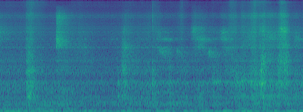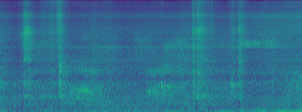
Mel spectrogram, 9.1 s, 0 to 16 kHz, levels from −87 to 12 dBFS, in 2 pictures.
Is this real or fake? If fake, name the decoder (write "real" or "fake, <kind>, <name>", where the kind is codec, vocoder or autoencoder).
fake, autoencoder, DAC-VAE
